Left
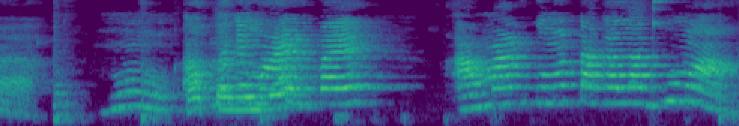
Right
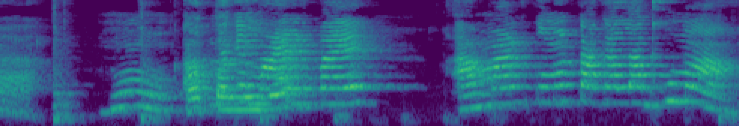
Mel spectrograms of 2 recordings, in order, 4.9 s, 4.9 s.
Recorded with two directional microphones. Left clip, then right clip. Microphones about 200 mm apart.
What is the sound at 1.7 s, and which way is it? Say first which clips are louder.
Speech: even; 15° left (ahead or behind).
